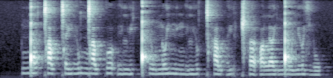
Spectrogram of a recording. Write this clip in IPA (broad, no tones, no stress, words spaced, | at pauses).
ŋ͡ǃoǀaw ǀejɛ̤wŋ͡ǀaw kʊʔe̤ lʲə̤jǃʰʏwnʊjnʲe ŋe̤lʲə̤wǀʰaw ʔɛ̤jɾə̤ǁʰɐʔɒ lɐjŋ͡ǃʏw lʲozʲɛ̤w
